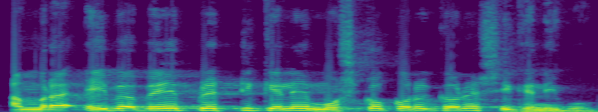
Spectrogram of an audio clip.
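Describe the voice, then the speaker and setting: Male tutor with a high voice, patient and repetitive drilling, reverberant recording. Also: dark tone. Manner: slow, drawn-out syllable drills, repeating each sound. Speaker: Quran recitation teacher.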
